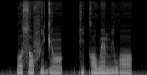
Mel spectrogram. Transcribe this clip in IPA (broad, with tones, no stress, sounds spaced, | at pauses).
k͡p o˧ s ɔ˦ f i˦˨ d͡ʒ ɔ̃˧ | k i˨ k ɔ˧ w ɛ̃˧ m i˦ w ɔ˧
